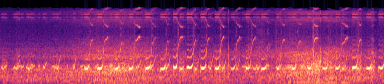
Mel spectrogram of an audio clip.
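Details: Baby guinea pigs chatter in rapid squeaks, some rising sharply into thin upswept whistles, about three or four calls a second throughout, with several voices overlapping.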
